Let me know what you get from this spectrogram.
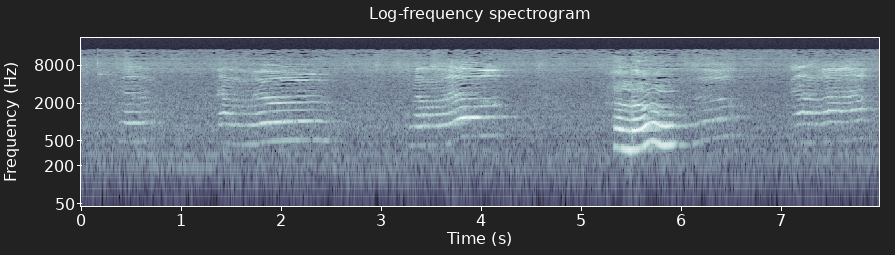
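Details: Cat meowing as if saying hello, with a person asking "hello?" nearby: five drawn-out tonal meows, some rising then falling, one louder wavering meow near the middle, in a quiet indoor room.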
